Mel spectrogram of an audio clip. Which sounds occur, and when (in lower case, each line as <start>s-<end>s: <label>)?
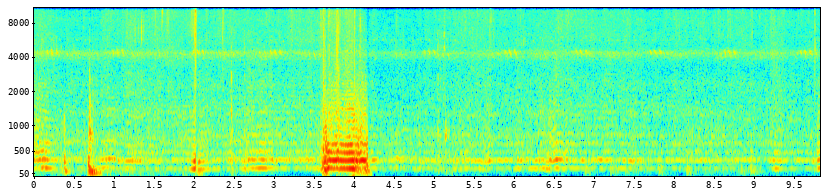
0.0s-9.8s: bee or wasp
0.0s-9.8s: bee or wasp
0.0s-9.8s: cricket
0.0s-9.8s: wind
0.3s-0.4s: tick
0.6s-0.8s: tap
2.0s-2.0s: tick
2.4s-2.5s: tick
3.6s-4.1s: generic impact sounds
5.0s-5.2s: generic impact sounds
5.0s-5.2s: tap
5.7s-5.7s: tick
9.2s-9.4s: tap
9.7s-9.8s: generic impact sounds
